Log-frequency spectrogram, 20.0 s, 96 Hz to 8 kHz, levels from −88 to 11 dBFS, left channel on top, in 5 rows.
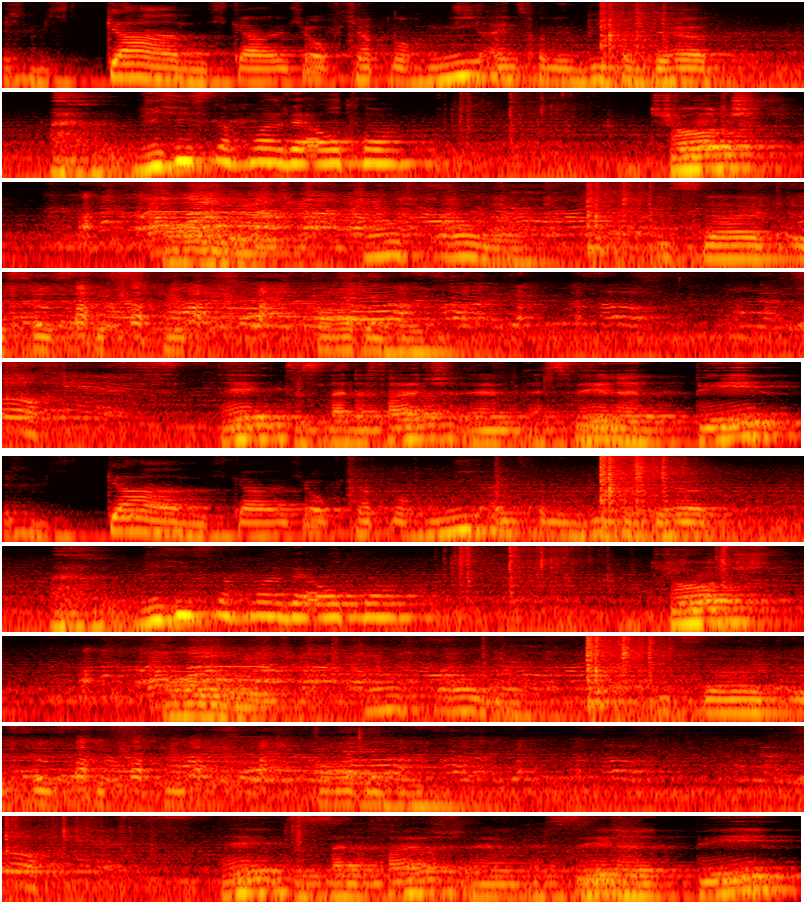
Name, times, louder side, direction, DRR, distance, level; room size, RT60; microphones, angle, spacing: voice 1, 0.0-3.7 4.6-6.1 9.8-10.8 11.3-13.0 13.5-14.3 18.9-19.2, left 2 dB, 80° left, 6 dB, 1.1 m, -30 dB
sound 1, 1.7-19.3, right 4 dB, 85° right, 1.6 m, -41 dB
voice 2, 7.3-7.8 8.8-9.3 16.7-19.9, equal, 55° left, 6 dB, 7.6 m, -30 dB
sound 2, 8.2-17.3, left 3 dB, 30° left, 1.5 m, -35 dB
28.0 x 19.5 x 7.4 m, 0.84 s
head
